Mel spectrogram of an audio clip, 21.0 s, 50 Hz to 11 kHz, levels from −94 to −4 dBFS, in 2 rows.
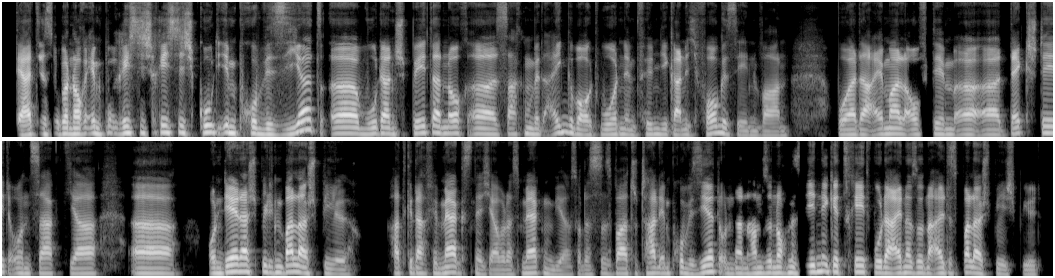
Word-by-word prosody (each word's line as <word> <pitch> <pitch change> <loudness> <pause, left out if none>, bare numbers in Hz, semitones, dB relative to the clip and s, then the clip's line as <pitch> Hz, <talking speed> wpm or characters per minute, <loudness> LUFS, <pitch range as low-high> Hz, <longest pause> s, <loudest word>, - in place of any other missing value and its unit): Der - - +8
hat - - +4
jetzt 125 - -3
sogar 140 0 +3
noch 135 0 +5
emp 145 -2 -1
richtig 155 +2 0
richtig 165 -1 +2
gut 170 -1 +1
improvisiert, 150 - +1
äh, 145 -1 +6
wo 140 +2 -2
dann 145 -2 +3
später 160 +4 +1
noch, 150 +1 0
äh, 135 -2 +2
Sachen 130 +3 -6
mit 130 -1 -4
eingebaut 130 -9 -3
wurden 125 +1 -4
im 115 -2 -8
Film, 125 +4 -7
die 125 - -6
gar 115 - +2
nicht 115 -2 -11
vorgesehen 120 -9 -4
waren. 100 0 -6 0.4
Wo 120 - -3
er 120 - +3
da 120 -1 +2
einmal 135 +2 +2
auf 125 +1 -3
dem, 125 -1 -4
äh-äh, 120 0 0
Deck 145 +2 +1
steht 160 -1 -2
und 125 -1 -7
sagt: 125 +1 -4
„Ja 120 0 -1 0.3
äh, 125 -1 +2 0.3
und 130 0 -3
der 165 +2 +9
da 170 0 +7
spielt 160 -2 -5
'n 145 - -3
Ballerspiel. 125 -9 +1 0.3
Hat - - -5
gedacht, 125 -3 -2
wir 125 - -7
merken 145 +3 +3
es - - -10
nicht, 110 -2 -7
aber 105 0 -5
das 105 0 -10
merken 130 -2 -1
wir." 100 -1 -10
Also 95 +1 -15
das 105 0 -9
das 115 -3 -13
war 120 -1 0
total 125 +3 -3
improvisiert 130 +5 -2
und 120 - -9
dann 125 -2 -2
haben 125 +1 -2
sie 140 +1 -4
noch 135 -2 +1
'ne 140 -1 -2
Szene 160 +7 0
gedreht, 155 -1 +1
wo 140 - -1
da 135 -1 +5
einer 140 +1 +3
so 135 - -4
'n 135 - -4
altes 125 -1 -1
Ballerspiel 115 -4 -1
spielt. 105 0 -12
130 Hz, 225 wpm, -23 LUFS, 120-145 Hz, 0.4 s, der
